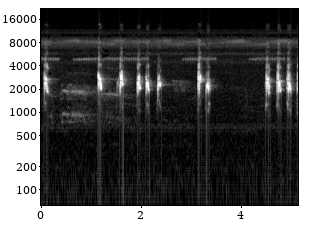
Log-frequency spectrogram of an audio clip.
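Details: Calls of a three-month-old sooty-headed bulbul used to prompt other young bulbuls to sing and copy: a soft drawn note, then clipped chirps singly and in pairs, ending in a fast run of four.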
